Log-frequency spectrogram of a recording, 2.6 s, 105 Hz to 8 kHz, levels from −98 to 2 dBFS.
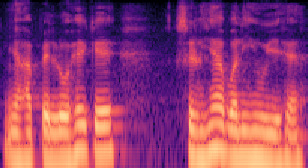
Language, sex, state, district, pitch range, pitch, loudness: Hindi, male, Jharkhand, Palamu, 135-155 Hz, 140 Hz, -14 LUFS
